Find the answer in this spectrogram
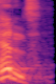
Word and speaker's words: Heddins: an S on there, half the time he wouldn't pronounce the S. He would say, "I'm Clifford Heddin." And one time I said, "Grandpa, where's that S?" "Oh, Clifford Heddins."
